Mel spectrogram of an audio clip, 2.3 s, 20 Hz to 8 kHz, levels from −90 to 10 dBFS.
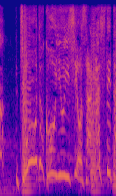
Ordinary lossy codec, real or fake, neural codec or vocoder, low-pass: none; real; none; 7.2 kHz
